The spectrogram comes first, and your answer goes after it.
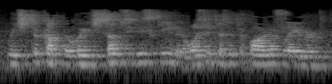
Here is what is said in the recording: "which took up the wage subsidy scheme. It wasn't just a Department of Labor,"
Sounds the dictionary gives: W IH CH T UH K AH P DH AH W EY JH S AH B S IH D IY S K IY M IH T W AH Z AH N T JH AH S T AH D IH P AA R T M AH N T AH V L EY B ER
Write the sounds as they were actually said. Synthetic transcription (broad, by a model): W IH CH T UH K AH P DH AH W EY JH S AH B S IH D IY S K IY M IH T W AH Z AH T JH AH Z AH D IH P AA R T AH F L EY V ER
